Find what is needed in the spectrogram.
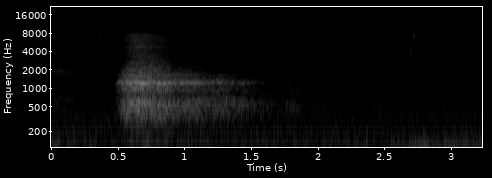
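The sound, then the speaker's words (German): A single slow, full exhale through the mouth during a guided gratitude meditation: a soft, airy rush that swells quickly, then thins and fades over about a second. It is faint and heard alone, with no talk. “Spüre, wie deine Lungen sich mit Luft füllen und atme dann langsam und vollständig durch den Mund wieder aus.”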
